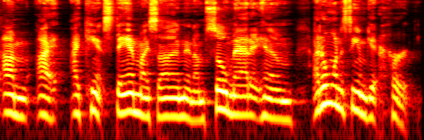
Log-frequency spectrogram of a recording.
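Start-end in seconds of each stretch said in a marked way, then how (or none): none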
